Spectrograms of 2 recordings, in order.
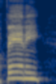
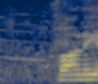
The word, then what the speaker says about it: Fani: funny it's spelled Fanny it's spelled Fanny like your ass right Fanny but when she became da she decided to add a little French a little fancy fny fonny and F you know fonny and Mr and Mrs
